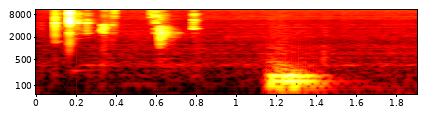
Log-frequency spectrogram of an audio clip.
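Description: A few light clicks and taps of a bottle and glass, then a short, low glugging pour of a shot of whiskey lasting under half a second, fairly quiet, with no talking.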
